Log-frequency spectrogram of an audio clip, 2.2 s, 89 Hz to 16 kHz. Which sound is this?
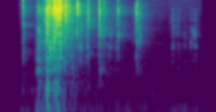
plastic foil crumble 02
Crumbling plastic foil and putting it in a plastic cup. Recorded for my documentary "Plastic Paradox"
Recorded with Zoom 4Hn, Stereo.
foley, plastic, cup, crumble, foil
